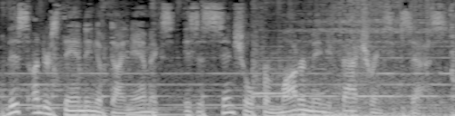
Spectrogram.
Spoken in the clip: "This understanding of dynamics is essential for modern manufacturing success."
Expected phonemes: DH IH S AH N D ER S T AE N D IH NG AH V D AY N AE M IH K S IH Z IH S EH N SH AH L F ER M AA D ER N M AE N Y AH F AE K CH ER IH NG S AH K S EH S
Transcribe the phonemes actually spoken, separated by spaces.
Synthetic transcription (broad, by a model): DH IH S AH N D ER S T AE N D IH NG AH V D AY N AE M IH K S IH Z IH S EH N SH L F ER M AA D ER N M AE N Y AH F AE K CH ER IH NG S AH K S EH S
